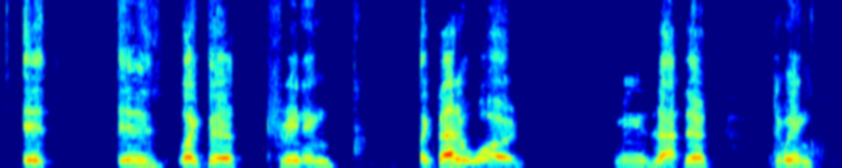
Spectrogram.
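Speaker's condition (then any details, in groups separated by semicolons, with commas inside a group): Cerebral palsy; lifelong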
